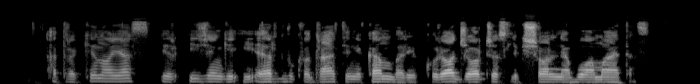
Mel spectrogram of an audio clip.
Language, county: Lithuanian, Kaunas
